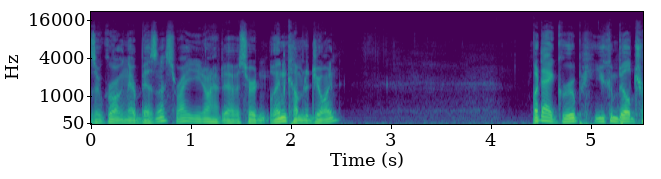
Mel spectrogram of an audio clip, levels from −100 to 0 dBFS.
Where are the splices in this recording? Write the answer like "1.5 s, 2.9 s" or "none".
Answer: 1.8 s, 4.5 s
